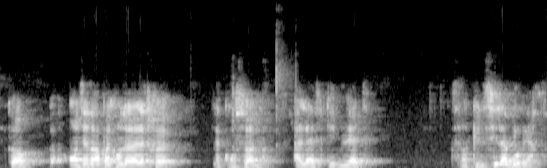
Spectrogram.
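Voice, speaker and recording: A man's voice: on the high side, moderate pace, roomy sound, dull audio. A man teaching a biblical Hebrew grammar lesson online, patient and encouraging, asking his students questions. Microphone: webinar call audio.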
